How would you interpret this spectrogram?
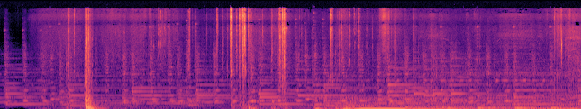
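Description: A solid car door thunks shut as someone gets back into the car, followed by shuffling and small clicks inside the vehicle, then a low rumbling hum as if the engine or ventilation starts up.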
